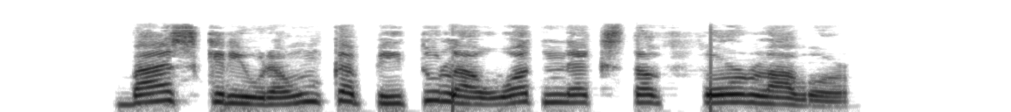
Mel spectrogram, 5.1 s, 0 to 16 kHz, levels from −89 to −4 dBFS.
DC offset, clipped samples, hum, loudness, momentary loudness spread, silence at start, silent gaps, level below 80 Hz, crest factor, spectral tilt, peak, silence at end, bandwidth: under 0.1%; under 0.1%; none; -18 LUFS; 7 LU; 0.6 s; none; -54 dBFS; 16 dB; -4.5 dB/octave; -4 dBFS; 0.85 s; 7.8 kHz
